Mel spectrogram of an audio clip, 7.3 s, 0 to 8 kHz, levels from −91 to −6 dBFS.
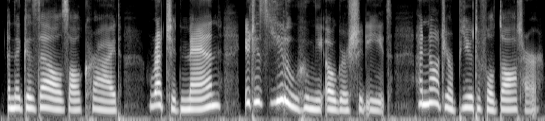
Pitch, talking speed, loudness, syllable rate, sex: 225 Hz, 165 wpm, -16 LUFS, 4.5 syllables/s, female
